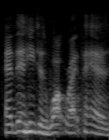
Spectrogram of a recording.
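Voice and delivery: ordinary talk

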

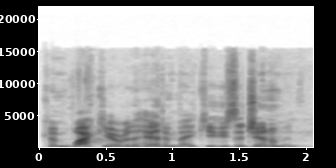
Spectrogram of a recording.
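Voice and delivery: hushed, gentle preaching; intimate sermon. Acted.

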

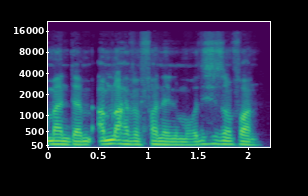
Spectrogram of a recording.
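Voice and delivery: normal talking voice

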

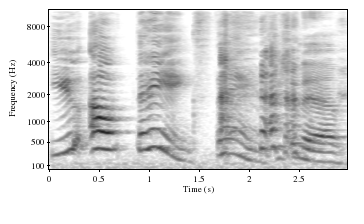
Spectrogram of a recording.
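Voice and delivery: high, hammed-up gushing thanks; fake gracious thanks. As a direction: play coy when the check comes.

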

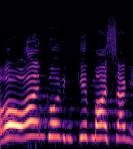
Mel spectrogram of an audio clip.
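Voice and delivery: high, haughty, pompous show-off voice; mocking rich man. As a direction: ham up a boastful rich giver. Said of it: "these rich people".

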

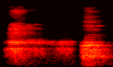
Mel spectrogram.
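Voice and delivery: soft, voiceless steadying exhale; steadying sigh. Real, not acted. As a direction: breathe out to compose yourself. Composing self after crying.

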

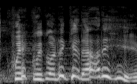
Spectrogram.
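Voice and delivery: hammed-up urgent call to flee; mock urgent alarm. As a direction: play at hurrying the family out. Acts out fleeing with dependents.

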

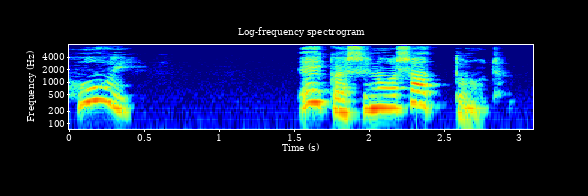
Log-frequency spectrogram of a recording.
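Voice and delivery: high, worried little cry; a tiny friend fearing the bunny got hurt; trembling voice. A narrator's reading. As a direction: ask with a quiver of concern. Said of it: "kysyi Tiputi ääni värähtäen".

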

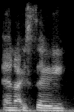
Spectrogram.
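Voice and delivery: normal talking voice

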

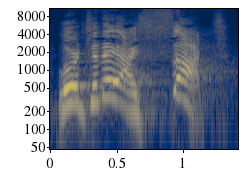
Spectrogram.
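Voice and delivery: high, slow mock-prayer confession; hammed-up admission of failure to God. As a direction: own up with exaggerated dismay. Voicing a believer's dejected confession.

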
